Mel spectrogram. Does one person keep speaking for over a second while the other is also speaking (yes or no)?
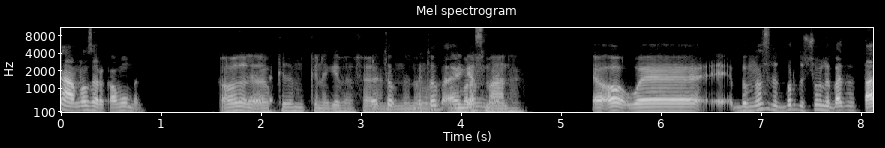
yes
